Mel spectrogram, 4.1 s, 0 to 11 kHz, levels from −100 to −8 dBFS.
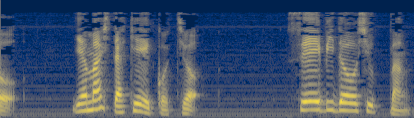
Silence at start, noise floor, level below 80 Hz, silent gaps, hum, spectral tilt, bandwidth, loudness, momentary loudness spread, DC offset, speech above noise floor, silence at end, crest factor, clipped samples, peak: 0 s; -58 dBFS; -64 dBFS; none; 60 Hz at -50 dBFS; -4 dB/octave; 8 kHz; -21 LUFS; 10 LU; under 0.1%; 38 dB; 0.05 s; 20 dB; under 0.1%; -2 dBFS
